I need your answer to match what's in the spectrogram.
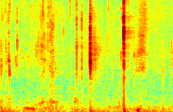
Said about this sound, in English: We're guzzling all the water.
